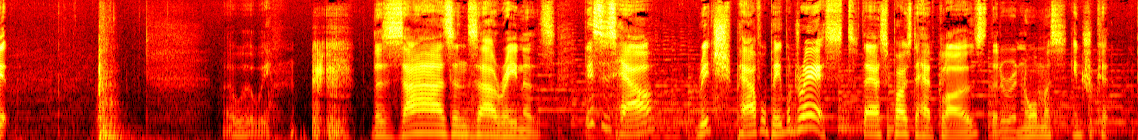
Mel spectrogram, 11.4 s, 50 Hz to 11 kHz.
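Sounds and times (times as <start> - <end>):
speech: 0.0 - 0.2, 2.2 - 11.3
soundproofing door shutting with a solid thud: 1.0 - 1.4.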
